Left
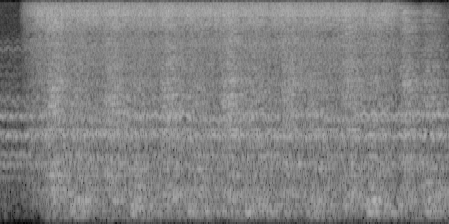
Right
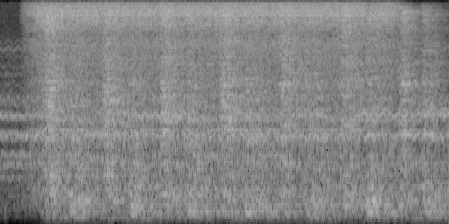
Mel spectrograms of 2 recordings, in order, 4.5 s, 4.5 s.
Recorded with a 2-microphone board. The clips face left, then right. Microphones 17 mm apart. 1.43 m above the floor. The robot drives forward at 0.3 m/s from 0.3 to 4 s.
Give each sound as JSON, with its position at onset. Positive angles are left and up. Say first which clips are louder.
{"t": 0.4, "sound": "scissors", "louder": "right 2 dB", "side_deg": -20, "distance_m": 1.5}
